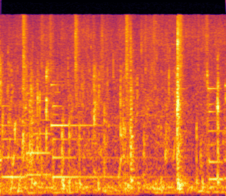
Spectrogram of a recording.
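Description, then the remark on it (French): A boat's motor drones steadily as the boat sets off across the sea in the Calanques National Park, Bouches-du-Rhône, France, with gusts of wind buffeting the microphone and occasional splashes and knocks; no one speaks. “Allez, le bateau, on y va.”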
